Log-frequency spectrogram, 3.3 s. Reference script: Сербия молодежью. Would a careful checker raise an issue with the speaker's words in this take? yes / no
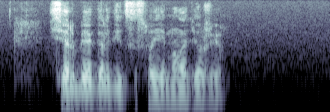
yes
